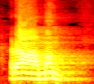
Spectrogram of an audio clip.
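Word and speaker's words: रामं: हैं इस तरह से, राम लिखा होगा और उसके ऊपर एक बिंदी होगी, तो उसका जब हम उच्चारण करते हैं तो उसका उच्चारण हम करते हैं रामम।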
